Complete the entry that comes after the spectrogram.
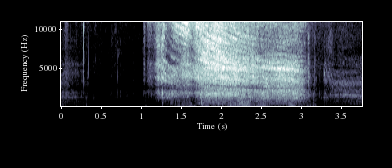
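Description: A faint rustle, then a sustained breathy rush of air about two seconds long as breath is blown into a red balloon, fading out at the end with no talking.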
